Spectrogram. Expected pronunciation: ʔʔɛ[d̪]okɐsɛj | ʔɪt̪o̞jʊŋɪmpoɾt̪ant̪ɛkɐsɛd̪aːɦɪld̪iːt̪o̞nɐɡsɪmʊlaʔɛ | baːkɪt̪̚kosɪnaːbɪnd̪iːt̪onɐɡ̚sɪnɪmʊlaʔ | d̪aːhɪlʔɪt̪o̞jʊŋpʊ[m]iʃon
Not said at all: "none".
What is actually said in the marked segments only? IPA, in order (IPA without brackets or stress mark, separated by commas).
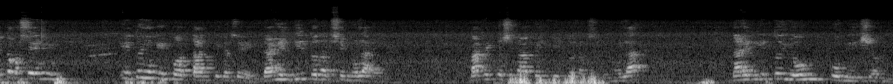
t̪, m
